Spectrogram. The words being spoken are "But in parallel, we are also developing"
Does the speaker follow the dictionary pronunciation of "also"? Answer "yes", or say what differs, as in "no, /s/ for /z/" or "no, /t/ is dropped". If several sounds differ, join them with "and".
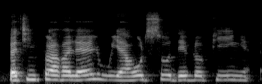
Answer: yes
